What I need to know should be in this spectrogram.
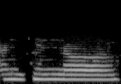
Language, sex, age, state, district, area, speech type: Marathi, female, 30-45, Maharashtra, Akola, rural, conversation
